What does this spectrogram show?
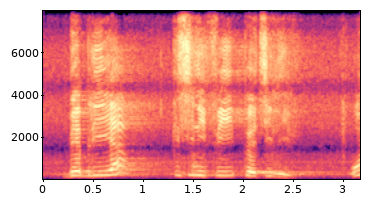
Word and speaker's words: Biblia: le mot français que en latin même prononciation bebllia Biblia qui signifie petit livre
